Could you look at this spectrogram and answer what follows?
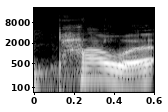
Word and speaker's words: power: je vous accorde seconds des fois on entend power mais ça se dit power avec le O comme un ouch et pour la cons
